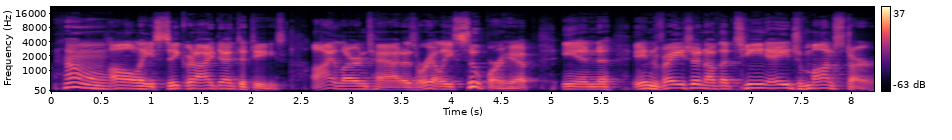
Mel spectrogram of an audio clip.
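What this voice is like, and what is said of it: Good imitation of another person's voice. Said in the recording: “I'm just going to do Phyllis Diller. ... That's actually a really good imitation of Phyllis”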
